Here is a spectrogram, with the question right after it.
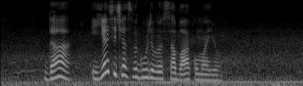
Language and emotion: Russian, positive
